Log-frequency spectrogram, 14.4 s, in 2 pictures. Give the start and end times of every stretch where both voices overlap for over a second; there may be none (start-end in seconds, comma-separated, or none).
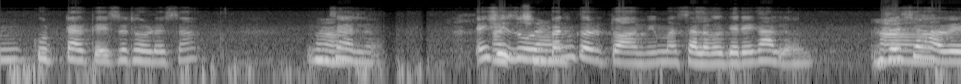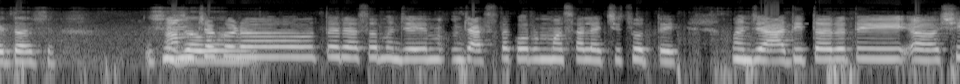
none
